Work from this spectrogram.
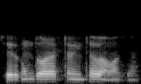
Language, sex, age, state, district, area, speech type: Bengali, male, 18-30, West Bengal, Nadia, rural, conversation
